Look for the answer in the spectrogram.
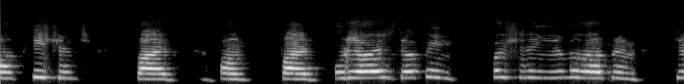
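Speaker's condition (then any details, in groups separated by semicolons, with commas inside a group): Cerebral palsy; from birth, affects movement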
